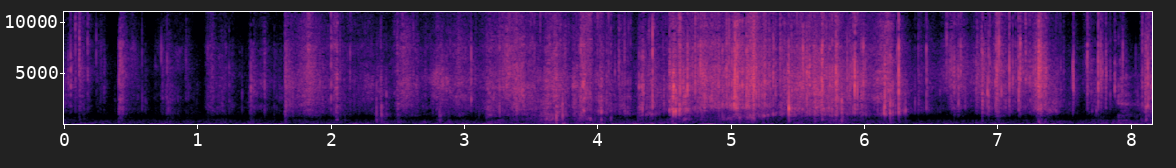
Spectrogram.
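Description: Clear plastic film on a rolled diamond-painting canvas crinkling and crackling as it is handled and unrolled flat.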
